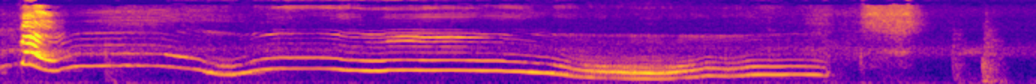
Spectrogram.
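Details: Indoor house cat O’Mailey growl-yowls in anger at a newly arrived Blue Russian male cat: one long, wavering, moaning caterwaul lasting about five seconds. It dips, holds, sinks lower, then rises again before stopping, with a few short noises afterward.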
